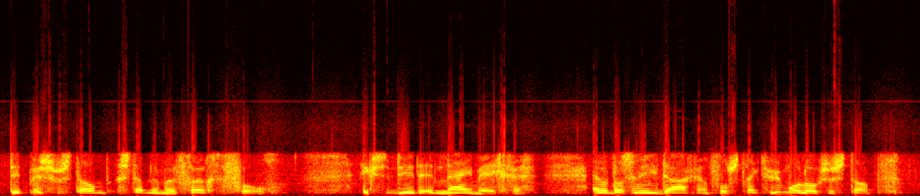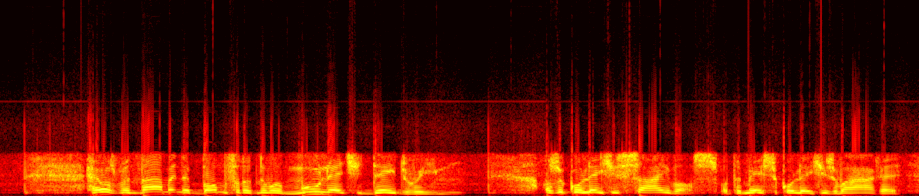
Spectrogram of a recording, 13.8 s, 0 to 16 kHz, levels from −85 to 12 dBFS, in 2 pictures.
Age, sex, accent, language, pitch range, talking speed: 50-69, male, Dutch, Dutch, 150-180 Hz, 185 wpm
